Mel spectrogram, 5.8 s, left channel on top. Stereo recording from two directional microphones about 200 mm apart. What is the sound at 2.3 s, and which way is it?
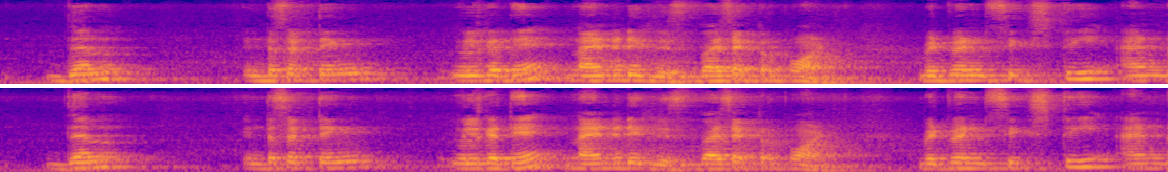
Speech, 40° right (ahead or behind).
